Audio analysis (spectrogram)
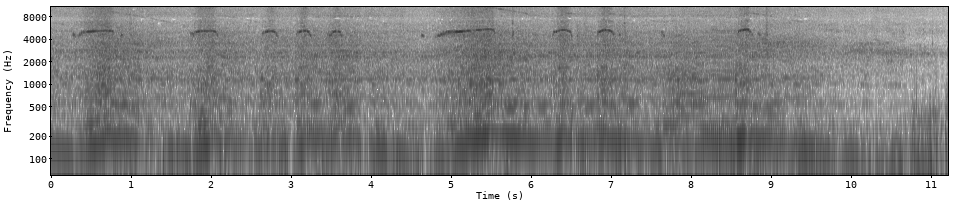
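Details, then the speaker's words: Turbo refitted, nut only hand-tightened: engine blipped repeatedly with clean rev rises and no lasting whistle, sounding normal; belt chirps at each rev peak mask the sound; fuller whistle test planned later. "अभी तो ये बिल्कुल normal आवाज़ है, आवाज़ आपको भी clear नहीं आएगी क्योंकि बेल्ट की आवाज़ आ रही है।"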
